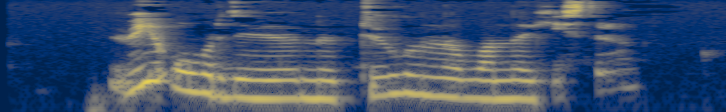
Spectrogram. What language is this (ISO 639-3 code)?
nld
